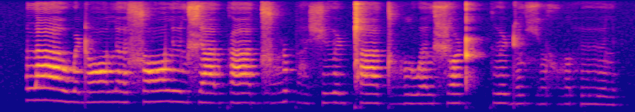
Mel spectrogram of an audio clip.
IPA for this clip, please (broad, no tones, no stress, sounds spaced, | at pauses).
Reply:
l aː w ə ɖ ɔː l əː s ɔː l ɨ l ɕ aː l k aː d͡z ɔ̤ ɭ p a̤ ʃ ɨː ɖ ǁ aː d ɔ̤ l w ə l ɕ ɔ ɖ kː ɨ ɖ ɨ l ç ə̤ l x ɔ̤ l h ɨː l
